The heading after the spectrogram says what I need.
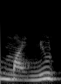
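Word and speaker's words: minute: ये मिनट नहीं है, इसको माइन्यूट प्रोनाउंस करते हैं।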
